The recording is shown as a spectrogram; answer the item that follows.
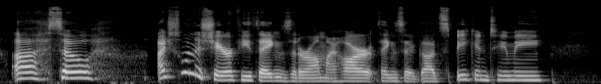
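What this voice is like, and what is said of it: Congested, nasal voice. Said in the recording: “I was just sharing about my sinuses, in case you hear it in my voice or nasal area is just jacked up”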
